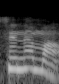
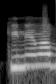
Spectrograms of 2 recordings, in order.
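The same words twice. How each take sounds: First: সিনেমা with a soft s at the start. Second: কিনেমা with a hard k at the start; wrong hard C. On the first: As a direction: say সিনেমা, opening on an s sound. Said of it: "এখানে কি বলছি?". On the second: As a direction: say কিনেমা, opening on a k sound. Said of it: "এখানে কিনেমা বলছি না আমরা". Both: Shown as a demonstration.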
